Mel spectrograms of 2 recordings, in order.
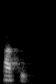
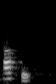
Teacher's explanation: the e sound that you hear in happy it is so short and so indistinct that you can't even hear it properly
